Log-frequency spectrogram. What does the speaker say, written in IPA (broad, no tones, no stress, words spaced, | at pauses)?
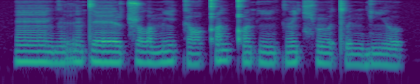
ɛ̃ːɡə̃rə̃ tɛːʈ͡ʂʊlˠɪmĩe̯ kɑqʼɛ̃nqʼũ kĩːkə̃t͡ɕʰũo̯tʼʊn ɡĩo̯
